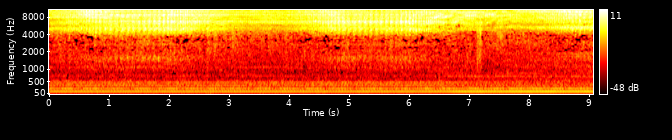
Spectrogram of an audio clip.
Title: Mp40 dry side making noises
